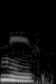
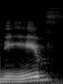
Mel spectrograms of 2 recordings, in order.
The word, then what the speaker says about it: Nev: Bestie, Nev is pronounced Neeve. Am I saying his name wrong? I'm so sorry. I haven't watched an episode of Catfish in a long time. Neeve, my apologies for pronouncing it incorrectly.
